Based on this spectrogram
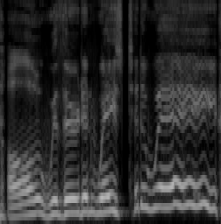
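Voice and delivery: slow, high, eerie ghost voice; drawn-out spooky moan. Acted. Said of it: "same spooky voice".

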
